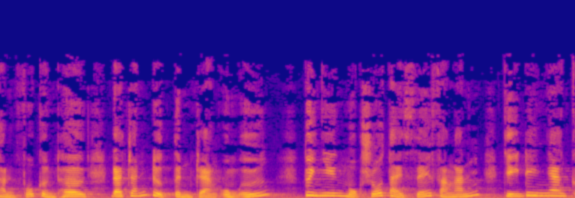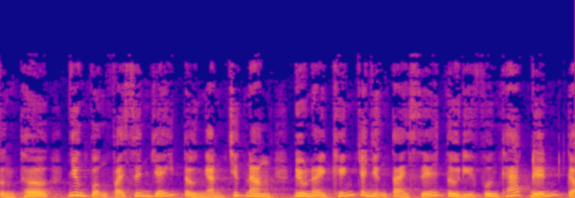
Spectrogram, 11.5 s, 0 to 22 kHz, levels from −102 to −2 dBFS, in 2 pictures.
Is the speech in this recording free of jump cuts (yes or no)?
yes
